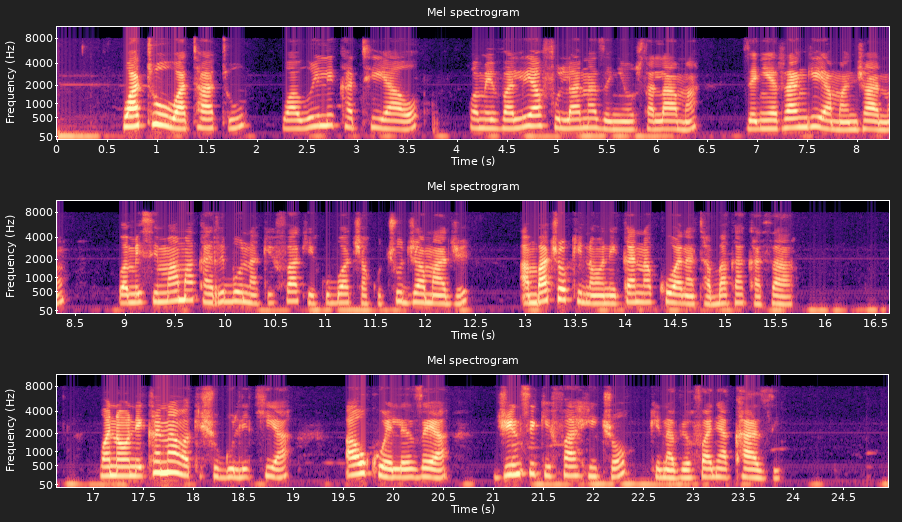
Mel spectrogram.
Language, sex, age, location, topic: Swahili, female, 18-24, Mombasa, health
